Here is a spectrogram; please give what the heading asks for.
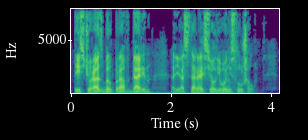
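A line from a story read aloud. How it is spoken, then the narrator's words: Sighing. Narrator (Russian): вздохнув, сказал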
